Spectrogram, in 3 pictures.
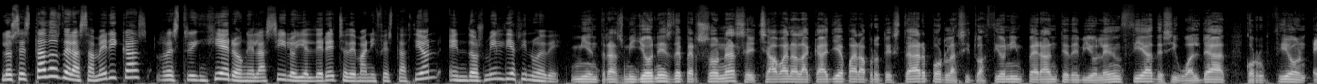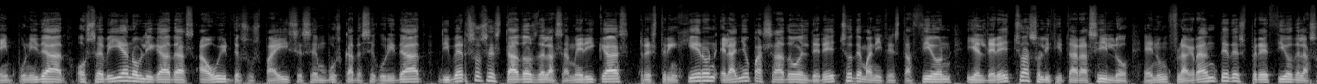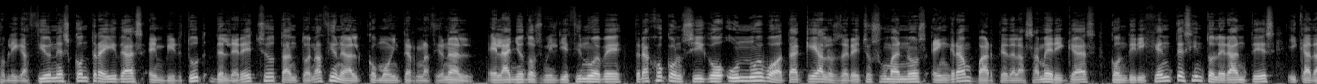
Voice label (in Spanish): informativo; americas restringidos derechos asilo y manifestacion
